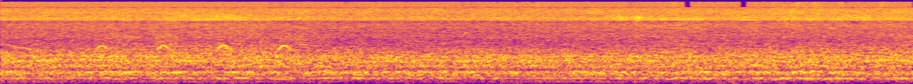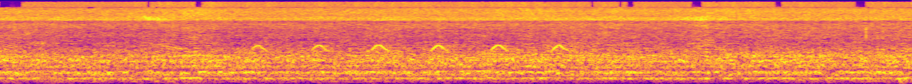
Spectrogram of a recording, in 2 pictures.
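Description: Africanized hybrid honey bees swarm around an open hive in southern Arizona, giving a steady, dense buzzing hum that holds at an even level throughout with no voices.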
